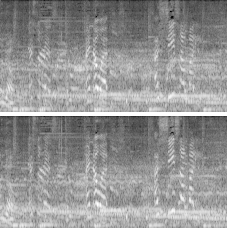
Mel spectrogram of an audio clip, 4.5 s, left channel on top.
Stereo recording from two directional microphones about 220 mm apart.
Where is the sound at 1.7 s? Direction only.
35° right (ahead or behind).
